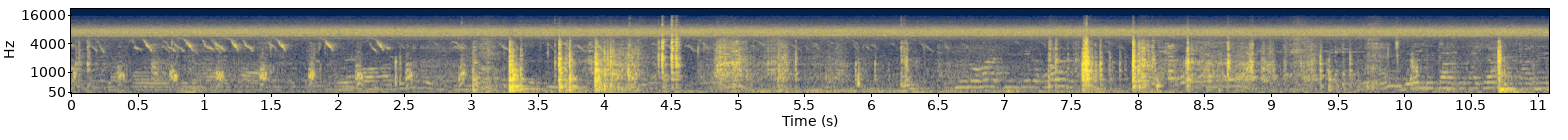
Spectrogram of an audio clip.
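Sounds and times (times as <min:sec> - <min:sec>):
chickens clucking: 0:00.0 - 0:11.0
high insect drone: 0:00.0 - 0:11.0
small birds chirping: 0:00.0 - 0:11.0.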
